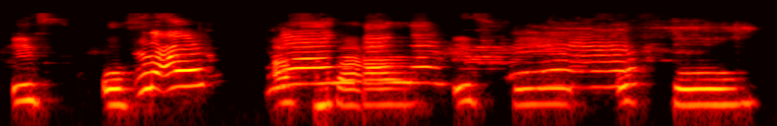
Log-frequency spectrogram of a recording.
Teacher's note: Dan memiliki sifat hams, yaitu nafasnya berhembus, mengalir, dan dia rohowah.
